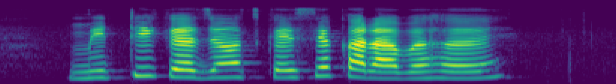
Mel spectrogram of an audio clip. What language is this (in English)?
Magahi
